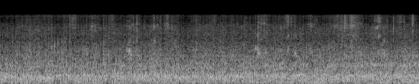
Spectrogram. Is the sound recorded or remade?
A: remade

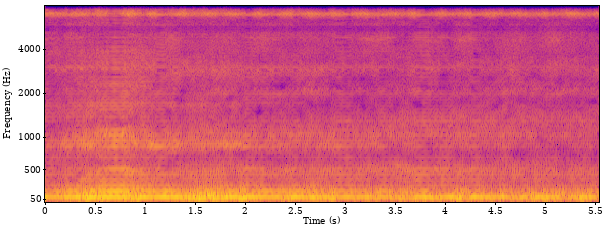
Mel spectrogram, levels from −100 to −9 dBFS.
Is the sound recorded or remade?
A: remade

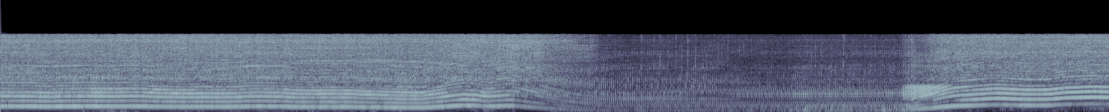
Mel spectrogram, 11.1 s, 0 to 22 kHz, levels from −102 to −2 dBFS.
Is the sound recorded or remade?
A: recorded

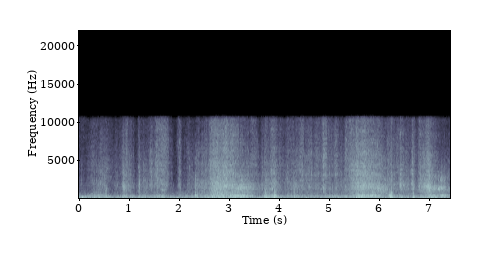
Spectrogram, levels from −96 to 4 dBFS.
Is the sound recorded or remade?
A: recorded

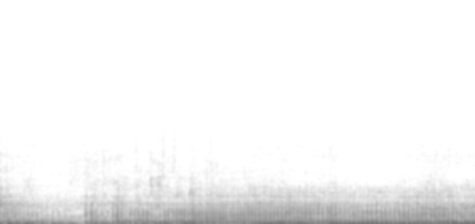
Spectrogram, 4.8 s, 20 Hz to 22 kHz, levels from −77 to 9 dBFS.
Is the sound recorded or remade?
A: remade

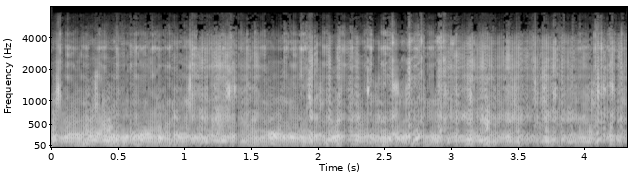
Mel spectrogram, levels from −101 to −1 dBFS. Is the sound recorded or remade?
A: remade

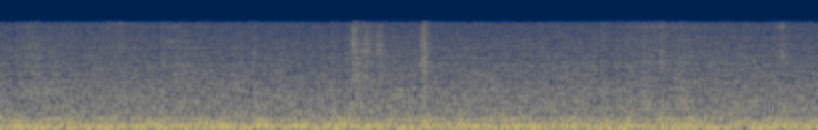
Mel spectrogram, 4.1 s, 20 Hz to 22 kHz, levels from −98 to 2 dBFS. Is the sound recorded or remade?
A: recorded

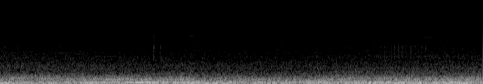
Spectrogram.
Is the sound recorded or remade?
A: recorded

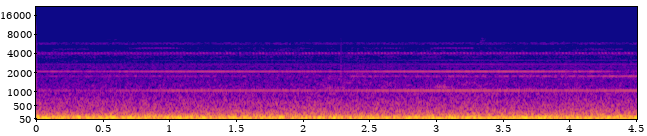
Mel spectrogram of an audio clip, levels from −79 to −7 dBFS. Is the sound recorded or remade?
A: recorded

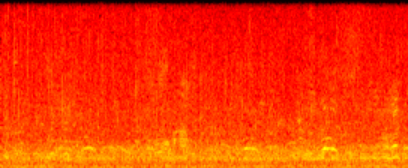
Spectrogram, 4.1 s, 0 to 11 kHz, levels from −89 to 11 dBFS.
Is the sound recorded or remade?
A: recorded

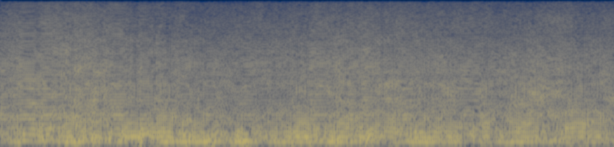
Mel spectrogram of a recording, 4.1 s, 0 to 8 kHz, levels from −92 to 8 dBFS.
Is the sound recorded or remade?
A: remade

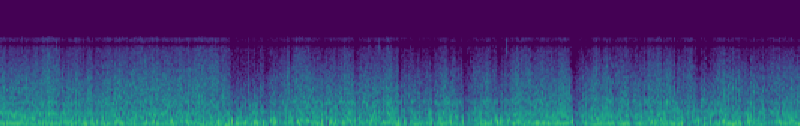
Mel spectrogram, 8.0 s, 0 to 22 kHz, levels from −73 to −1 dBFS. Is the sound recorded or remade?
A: remade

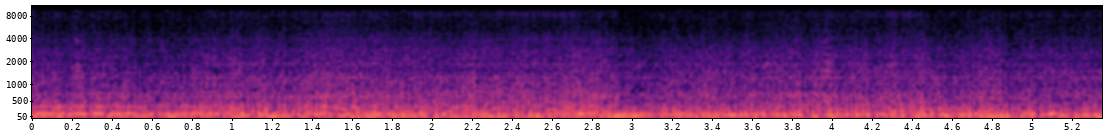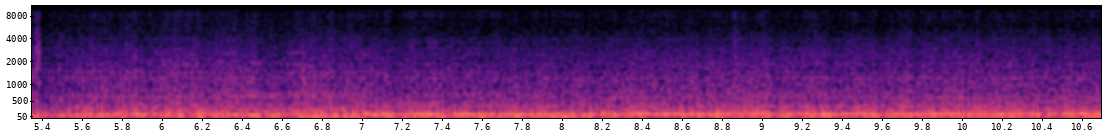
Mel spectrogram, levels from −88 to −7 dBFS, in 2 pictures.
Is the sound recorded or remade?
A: remade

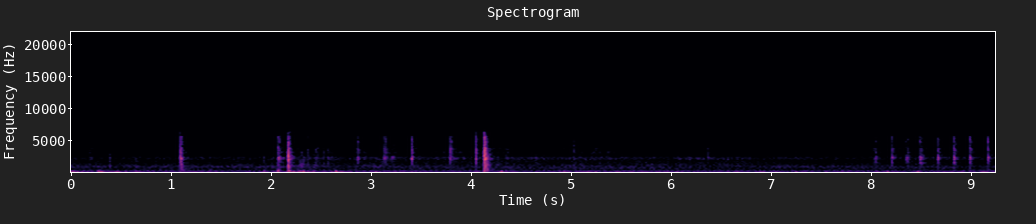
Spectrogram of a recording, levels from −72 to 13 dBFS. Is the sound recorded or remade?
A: remade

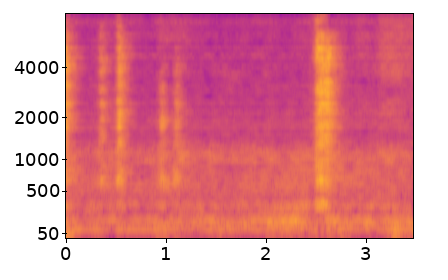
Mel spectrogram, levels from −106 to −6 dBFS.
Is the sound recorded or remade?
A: remade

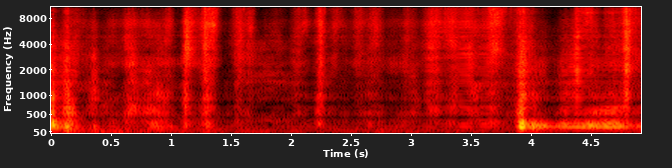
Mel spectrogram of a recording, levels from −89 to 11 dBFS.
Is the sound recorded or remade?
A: remade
